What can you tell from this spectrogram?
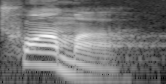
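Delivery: Traumata repeated alone, TRAU-ma-ta stressed at the start; Greek word. Shown as a demonstration. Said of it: "interesting Greek words".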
